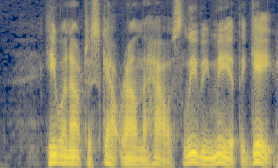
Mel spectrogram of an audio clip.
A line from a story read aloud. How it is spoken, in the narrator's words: Harold said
